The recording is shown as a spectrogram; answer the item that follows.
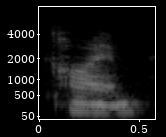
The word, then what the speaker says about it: chyme: C-H-Y-M-E. I know it looks like chime, but it's pronounced with a k, chyme.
